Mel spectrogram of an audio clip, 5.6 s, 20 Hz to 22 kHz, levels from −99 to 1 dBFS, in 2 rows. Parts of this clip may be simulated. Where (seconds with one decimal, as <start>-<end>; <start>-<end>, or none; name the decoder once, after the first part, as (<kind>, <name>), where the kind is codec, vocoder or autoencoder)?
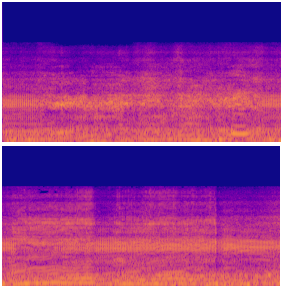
0.4-2.6 (codec, SNAC)

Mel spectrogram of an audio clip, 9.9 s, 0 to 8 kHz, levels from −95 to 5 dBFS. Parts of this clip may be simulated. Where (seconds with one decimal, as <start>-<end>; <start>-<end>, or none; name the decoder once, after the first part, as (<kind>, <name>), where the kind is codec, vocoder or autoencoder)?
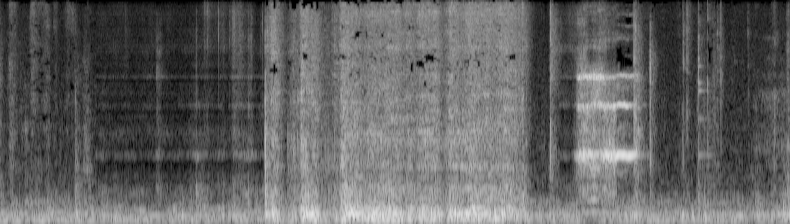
1.2-3.3 (codec, SNAC); 7.0-7.7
